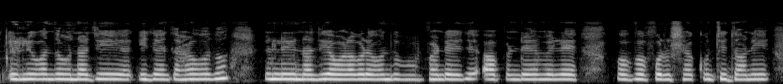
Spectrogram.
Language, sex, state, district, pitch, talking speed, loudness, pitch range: Kannada, female, Karnataka, Raichur, 235 Hz, 120 wpm, -14 LUFS, 230-240 Hz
